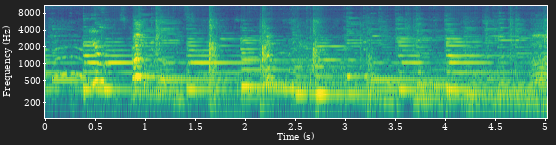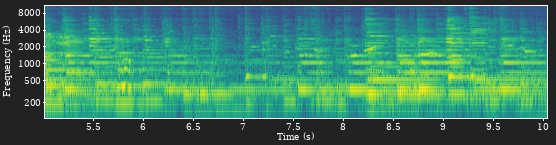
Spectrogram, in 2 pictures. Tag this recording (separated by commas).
Harp, Music, Ukulele, Musical instrument, Plucked string instrument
